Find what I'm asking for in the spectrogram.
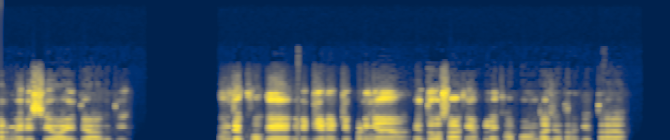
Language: Punjabi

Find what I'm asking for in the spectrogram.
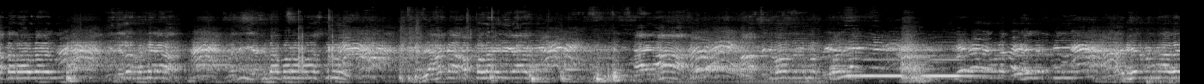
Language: Indonesian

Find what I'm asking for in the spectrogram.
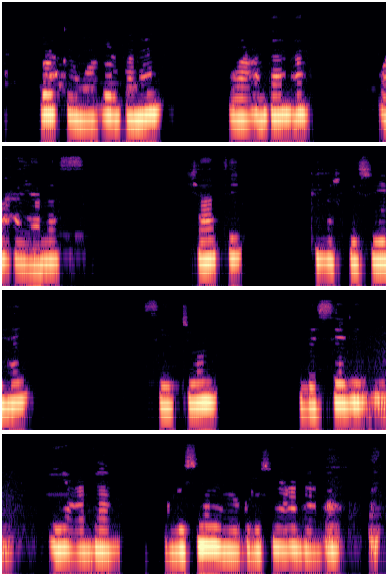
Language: Somali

